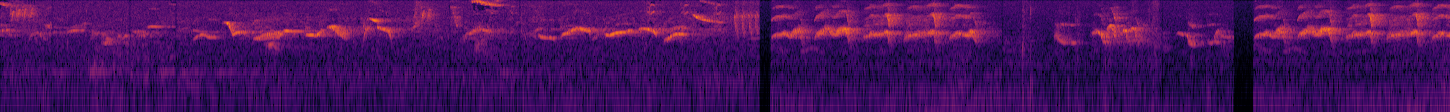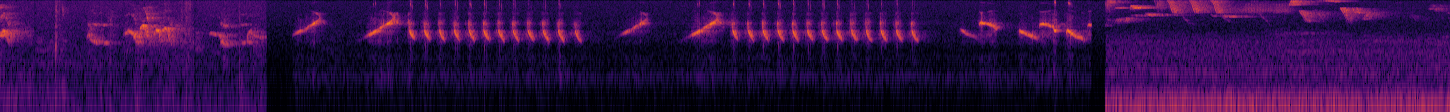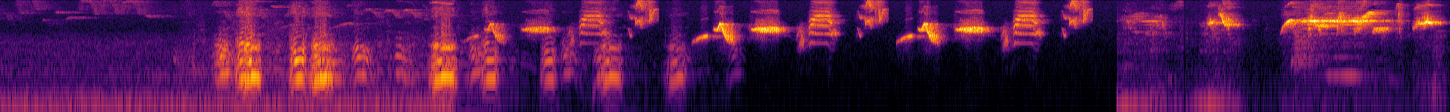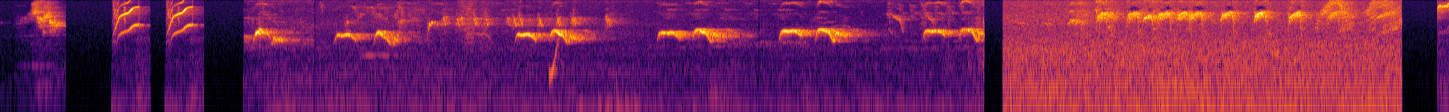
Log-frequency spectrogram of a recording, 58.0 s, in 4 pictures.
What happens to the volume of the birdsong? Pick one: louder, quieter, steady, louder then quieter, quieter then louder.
louder.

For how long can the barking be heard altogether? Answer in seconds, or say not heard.
5 s.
